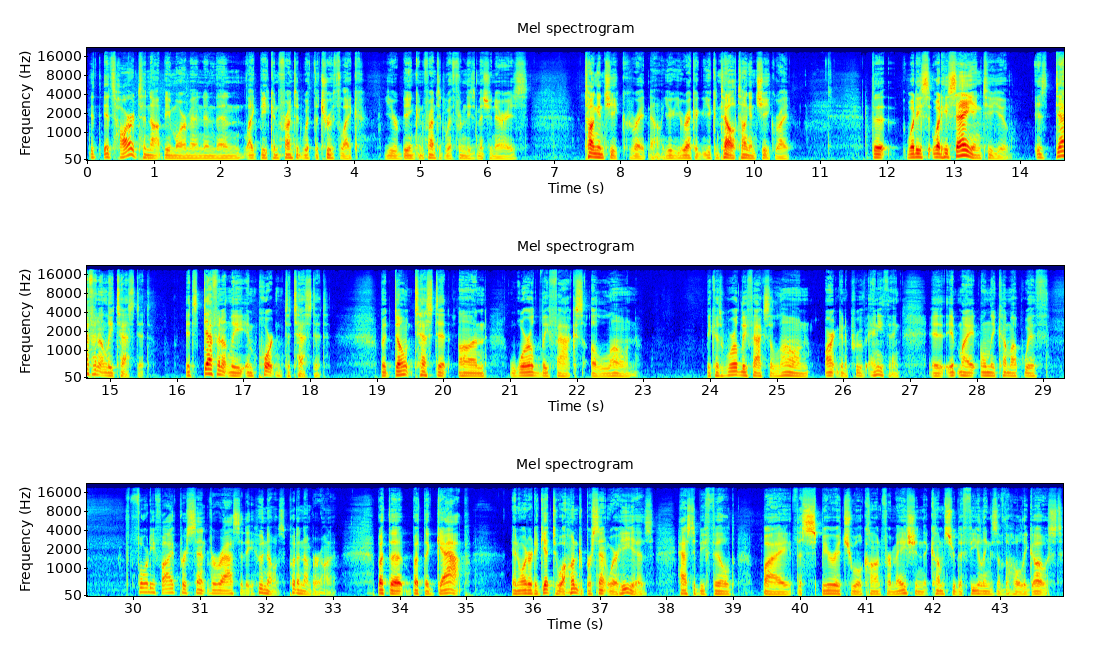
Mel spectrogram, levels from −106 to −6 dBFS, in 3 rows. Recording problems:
none

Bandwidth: 18.5 kHz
